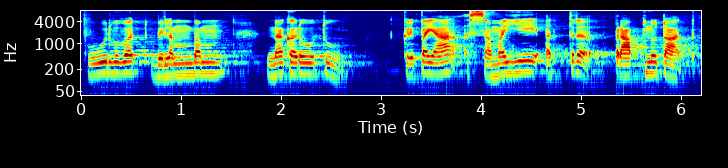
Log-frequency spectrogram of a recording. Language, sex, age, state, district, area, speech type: Sanskrit, male, 18-30, Rajasthan, Jaipur, urban, spontaneous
